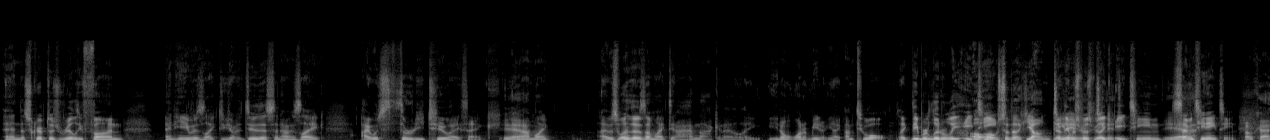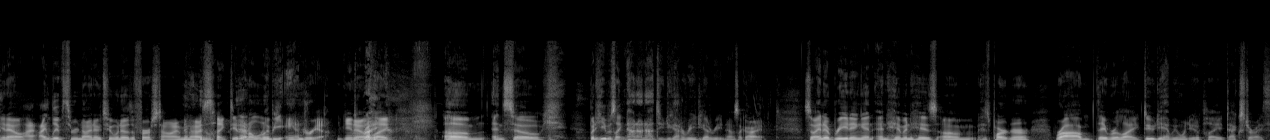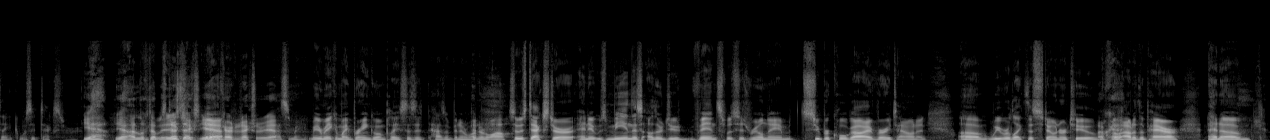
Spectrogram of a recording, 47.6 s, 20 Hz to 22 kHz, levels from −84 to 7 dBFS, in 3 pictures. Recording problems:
none

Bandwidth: 15.5 kHz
